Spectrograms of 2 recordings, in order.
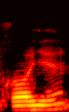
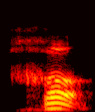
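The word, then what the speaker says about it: خ: Ya, sudah bagus bacaannya, tinggal huruf dikuatkan huruf kho-nya, Bunda. Contoh, saya contohkan. Min syarril waswasil kho. Kho. Nah, pengucapannya harus jelas. Tidak khon, tidak kha, tapi kho. Kho. Kita mendengarnya seperti huruf O memang. Kho-nya. Tetapi ingat, tidak monyong mulutnya.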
